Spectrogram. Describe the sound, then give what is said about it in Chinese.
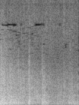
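A loud, booming thunderclap outside a window, with a heavy low rumble that fills the whole clip, with a couple of sharper cracks partway through and no voices. “猛然间，窗外的一声炸雷响起”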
